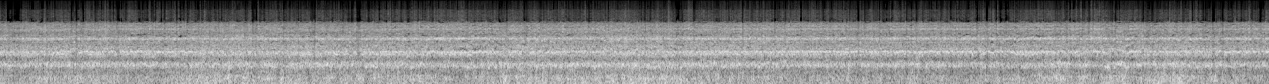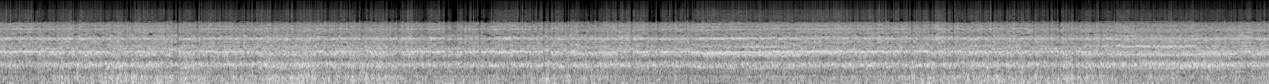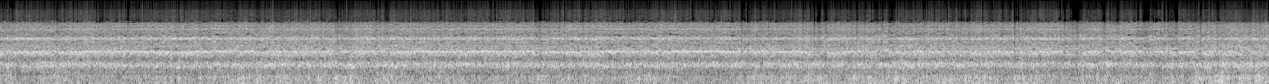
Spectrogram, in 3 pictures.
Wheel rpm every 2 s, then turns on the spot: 230, 230, 230, 230, 230, 230, 230, 230, 230, 230, 220, 230, 220, 230, 230, 230, 230, 230, 230.
none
